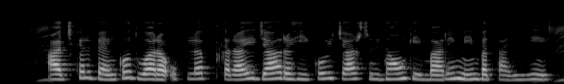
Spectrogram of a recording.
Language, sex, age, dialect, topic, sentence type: Hindi, female, 36-40, Hindustani Malvi Khadi Boli, banking, question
